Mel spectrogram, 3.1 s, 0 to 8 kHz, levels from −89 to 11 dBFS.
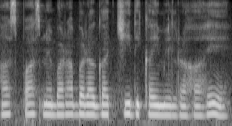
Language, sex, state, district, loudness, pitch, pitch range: Hindi, female, Arunachal Pradesh, Lower Dibang Valley, -13 LUFS, 190 Hz, 180-195 Hz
